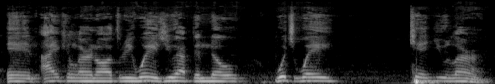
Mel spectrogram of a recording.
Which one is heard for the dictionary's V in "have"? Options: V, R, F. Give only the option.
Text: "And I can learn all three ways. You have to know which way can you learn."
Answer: F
